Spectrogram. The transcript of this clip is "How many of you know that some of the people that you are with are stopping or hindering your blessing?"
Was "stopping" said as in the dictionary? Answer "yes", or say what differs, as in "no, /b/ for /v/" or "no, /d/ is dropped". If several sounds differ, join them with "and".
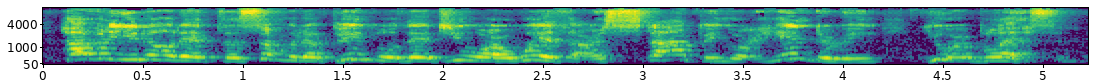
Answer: yes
